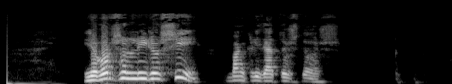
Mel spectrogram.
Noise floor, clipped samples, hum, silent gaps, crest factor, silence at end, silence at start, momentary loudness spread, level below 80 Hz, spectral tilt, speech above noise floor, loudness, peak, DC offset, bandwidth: -84 dBFS; under 0.1%; none; none; 16 dB; 1.3 s; 0.05 s; 19 LU; -52 dBFS; -5.5 dB/octave; 71 dB; -14 LUFS; 0 dBFS; under 0.1%; 11.5 kHz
